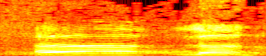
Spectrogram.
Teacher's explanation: هذا إذا في غير مذهب قالون ورش، لأن قالون ورشا لهم تصرف آخر في هذه الكلمة، وذلك أنهم ينقلون حركة الهمزة من آنا إلى اللام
